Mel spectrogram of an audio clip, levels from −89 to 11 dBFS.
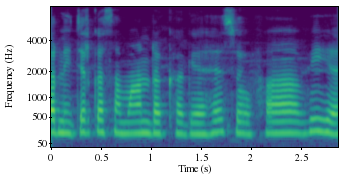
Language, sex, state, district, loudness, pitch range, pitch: Hindi, female, Chhattisgarh, Raipur, -19 LUFS, 200-220 Hz, 205 Hz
